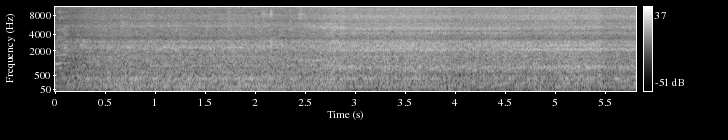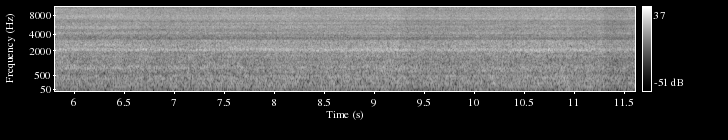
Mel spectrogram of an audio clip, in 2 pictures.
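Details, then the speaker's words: Oil-fired hot water heater burner restarted after bleeding air from the oil line: steady loud roar with constant low hum and no surging, sputter or pulsing from inside the chamber; burner firing normally. "You're gonna hear the burner fire inside the chamber."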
